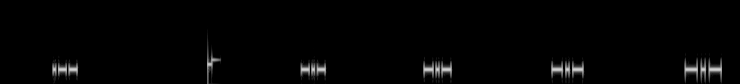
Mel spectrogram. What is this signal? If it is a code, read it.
Morse code, heard as a keyed tone, about 40 wpm, spaced as for 8 wpm, 700 Hz. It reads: W KKKK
